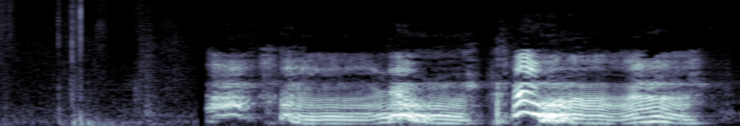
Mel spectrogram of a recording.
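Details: Key the husky, indoors in a small room, gives a drawn-out, growly, talking-style vocalization with wavering pitch. It starts after a quiet opening of soft clicks, rises and falls in rolling waves, and pauses briefly before a louder second phrase.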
